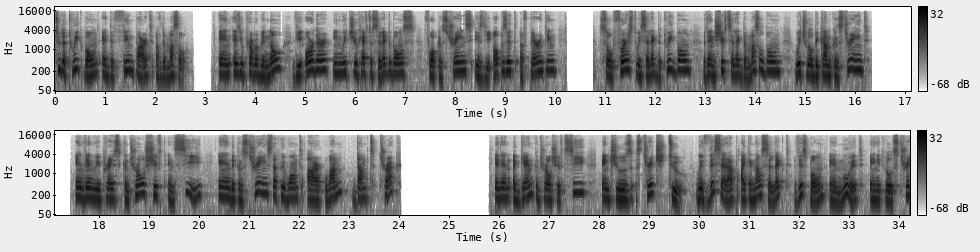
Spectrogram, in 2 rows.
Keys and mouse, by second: 0.0 shift+middle drag, 20.8 ctrl+shift+c, 26.4 ctrl+shift+c, 33.4 click.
